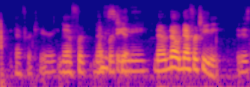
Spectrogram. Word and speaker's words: Nefertiti: after the death of his beloved wife, Queen Nefertiti. Is that how you say her name? Nefertiti.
